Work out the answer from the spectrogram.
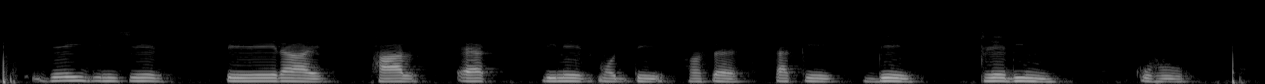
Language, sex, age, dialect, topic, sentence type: Bengali, male, 18-24, Rajbangshi, banking, statement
